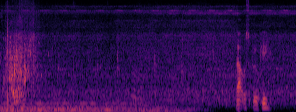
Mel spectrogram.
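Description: A shallow river flows gently nearby.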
